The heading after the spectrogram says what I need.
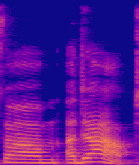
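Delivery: normal talking voice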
